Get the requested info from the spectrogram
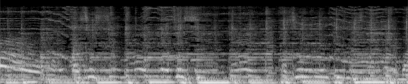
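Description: Live band music through a loud PA, with a pounding bass beat, guitar and drums. A melody line slides down in pitch right at the start.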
